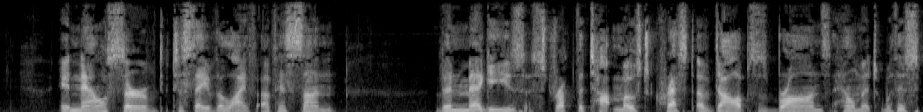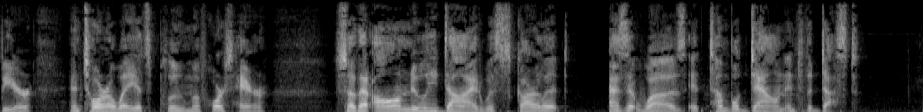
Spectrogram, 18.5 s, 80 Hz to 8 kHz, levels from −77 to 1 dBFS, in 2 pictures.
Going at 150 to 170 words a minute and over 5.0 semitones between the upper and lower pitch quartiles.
Yes: average, 155 wpm; wide, 5.5 semitones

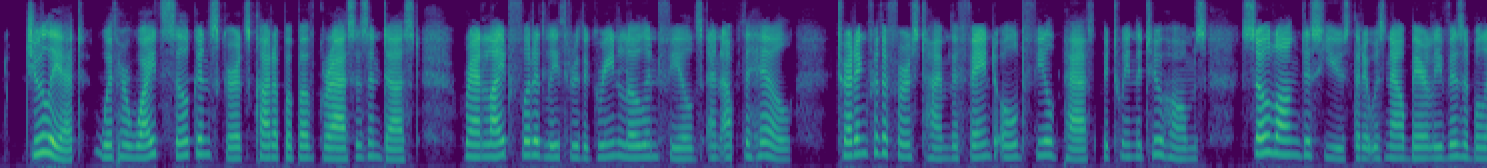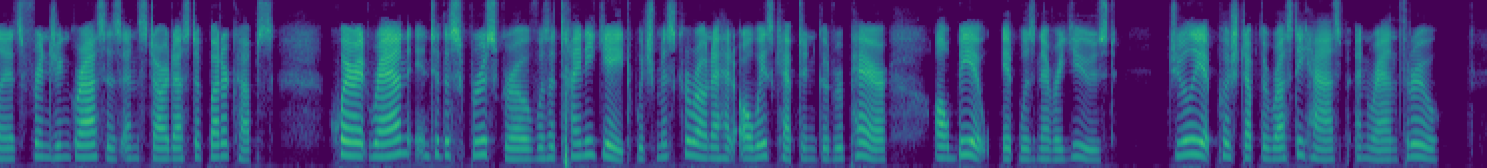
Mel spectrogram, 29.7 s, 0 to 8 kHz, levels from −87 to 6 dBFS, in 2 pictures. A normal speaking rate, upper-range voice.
Yes: average, 180 wpm; high, 205 Hz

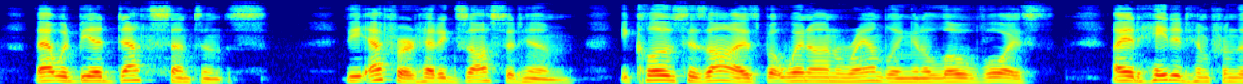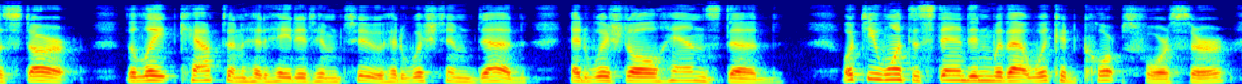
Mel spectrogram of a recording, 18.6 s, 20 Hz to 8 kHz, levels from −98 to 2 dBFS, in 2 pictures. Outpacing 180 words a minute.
Yes: average, 190 wpm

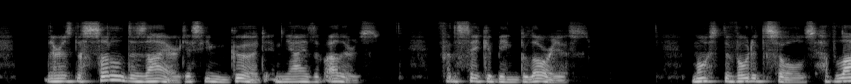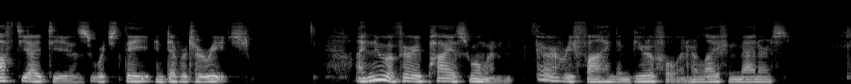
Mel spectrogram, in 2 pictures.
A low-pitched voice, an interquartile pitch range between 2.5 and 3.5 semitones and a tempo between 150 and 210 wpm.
Yes: low, 125 Hz; average, 3.1 semitones; average, 160 wpm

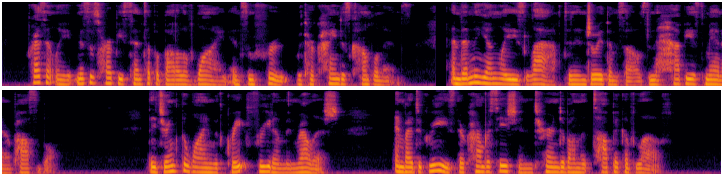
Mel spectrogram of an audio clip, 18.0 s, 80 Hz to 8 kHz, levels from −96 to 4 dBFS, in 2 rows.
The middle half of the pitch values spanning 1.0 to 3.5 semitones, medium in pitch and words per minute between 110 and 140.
No: narrow, 2.6 semitones; medium, 160 Hz; average, 165 wpm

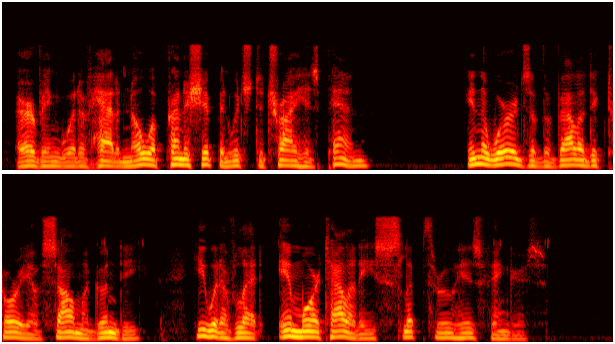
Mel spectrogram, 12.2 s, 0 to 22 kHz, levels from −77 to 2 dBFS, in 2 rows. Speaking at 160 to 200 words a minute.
No: average, 145 wpm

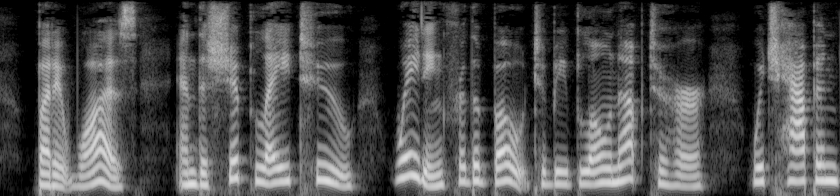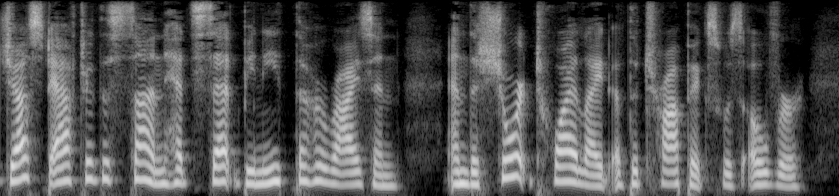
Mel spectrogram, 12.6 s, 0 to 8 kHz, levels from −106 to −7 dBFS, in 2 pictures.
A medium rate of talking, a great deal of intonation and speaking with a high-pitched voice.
No: average, 180 wpm; average, 4.6 semitones; high, 205 Hz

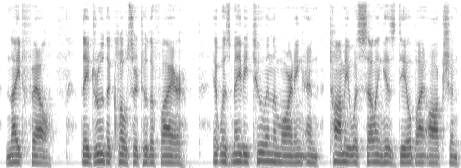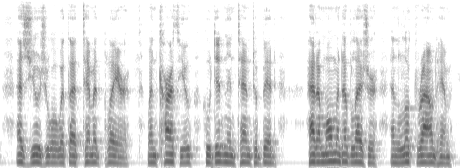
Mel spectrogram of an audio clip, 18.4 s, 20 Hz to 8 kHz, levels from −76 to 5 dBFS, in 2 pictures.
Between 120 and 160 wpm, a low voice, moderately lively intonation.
No: average, 150 wpm; low, 125 Hz; narrow, 1.6 semitones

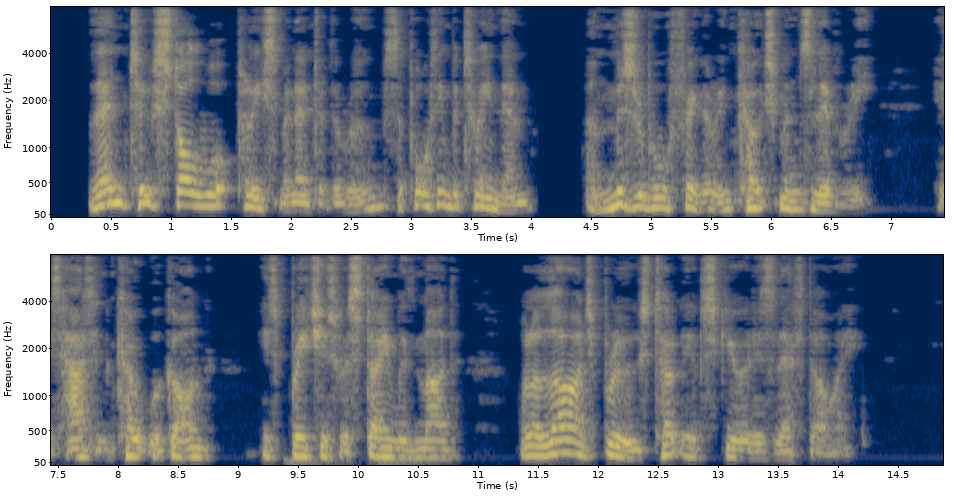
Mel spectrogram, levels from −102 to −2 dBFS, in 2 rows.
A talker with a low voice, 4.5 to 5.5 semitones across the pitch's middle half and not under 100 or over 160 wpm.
Yes: low, 130 Hz; average, 5.2 semitones; average, 155 wpm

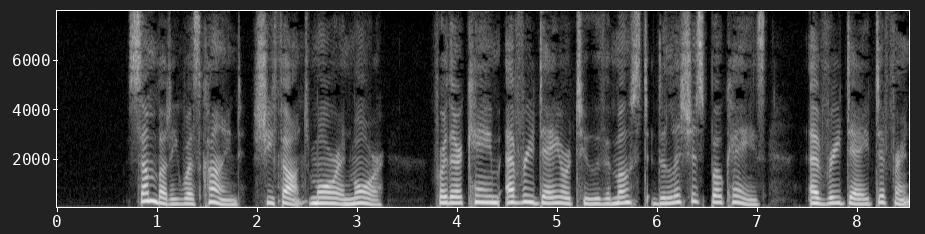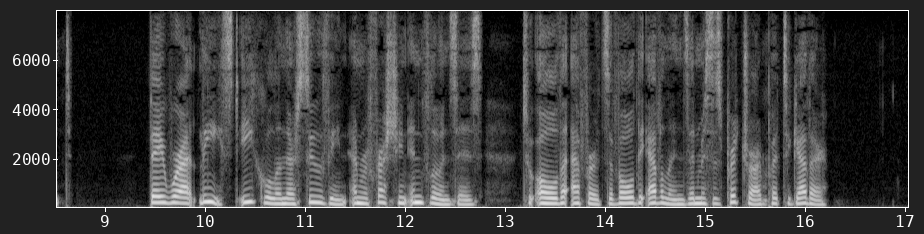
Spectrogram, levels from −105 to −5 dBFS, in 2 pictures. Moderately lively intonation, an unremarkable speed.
Yes: average, 3.3 semitones; average, 160 wpm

